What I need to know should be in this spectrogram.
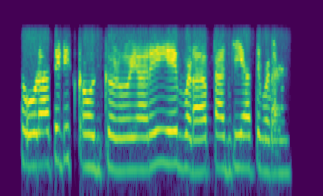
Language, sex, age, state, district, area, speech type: Dogri, female, 18-30, Jammu and Kashmir, Samba, rural, conversation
